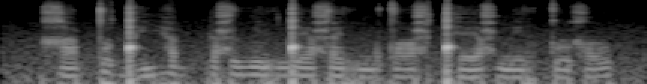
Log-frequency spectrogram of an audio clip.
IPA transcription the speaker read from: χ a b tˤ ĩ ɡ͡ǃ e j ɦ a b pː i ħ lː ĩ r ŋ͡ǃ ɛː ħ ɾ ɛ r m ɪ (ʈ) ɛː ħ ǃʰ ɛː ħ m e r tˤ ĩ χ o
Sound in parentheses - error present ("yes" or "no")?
yes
